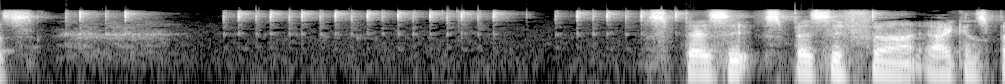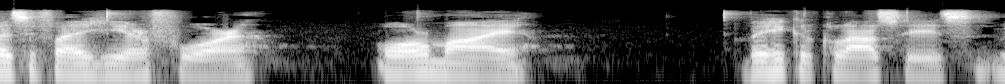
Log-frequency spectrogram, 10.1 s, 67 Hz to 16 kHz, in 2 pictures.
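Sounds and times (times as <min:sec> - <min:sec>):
keyboard and mouse clicks: 0:00.2 - 0:04.5.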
